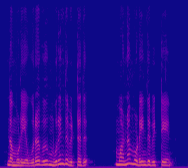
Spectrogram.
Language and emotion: Tamil, sad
